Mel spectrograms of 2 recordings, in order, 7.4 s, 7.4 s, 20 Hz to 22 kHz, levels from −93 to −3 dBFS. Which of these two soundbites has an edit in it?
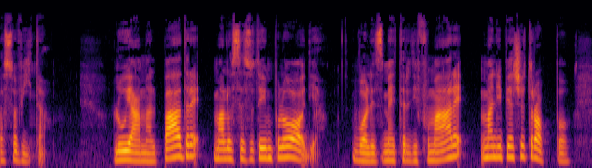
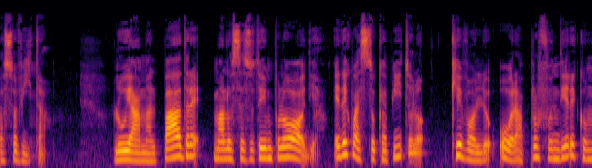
second; 1 cut; at 4.1 s

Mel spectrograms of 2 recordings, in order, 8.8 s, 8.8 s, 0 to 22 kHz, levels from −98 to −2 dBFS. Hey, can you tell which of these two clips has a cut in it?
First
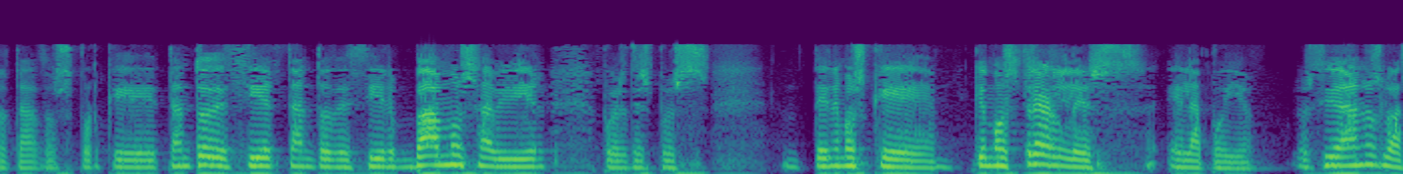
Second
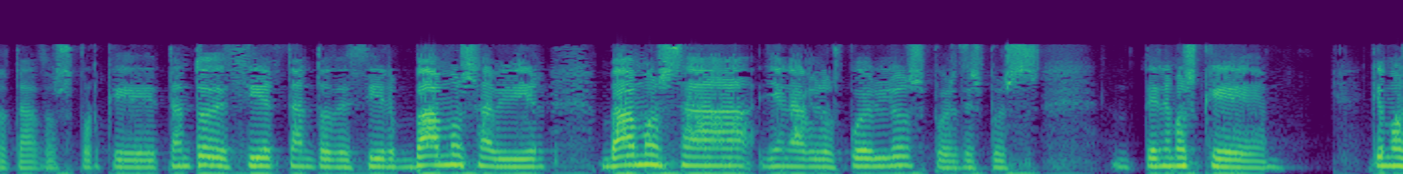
first; 2 cuts; at 3.7 s, 6.0 s

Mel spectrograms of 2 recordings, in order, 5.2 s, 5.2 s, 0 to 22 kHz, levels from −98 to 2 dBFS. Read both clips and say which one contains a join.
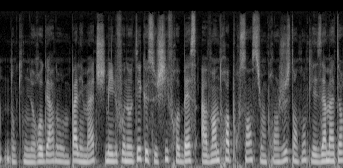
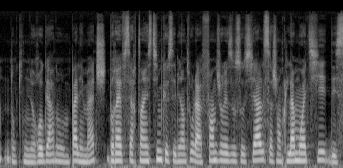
second; 1 cut; at 1.6 s

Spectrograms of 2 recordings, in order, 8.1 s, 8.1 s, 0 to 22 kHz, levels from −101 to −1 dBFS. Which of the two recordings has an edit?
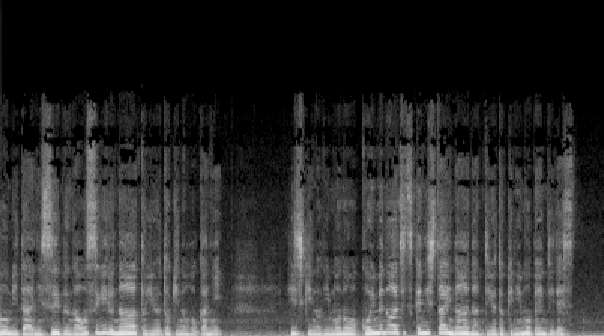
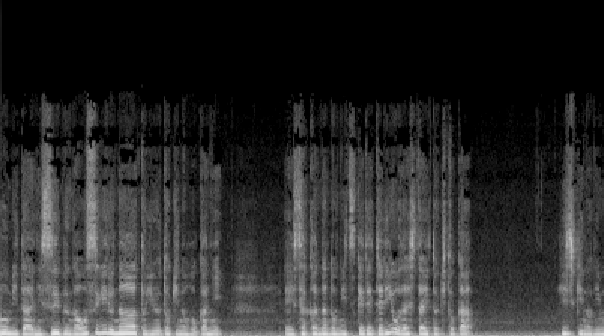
first; 1 cut; at 3.7 s

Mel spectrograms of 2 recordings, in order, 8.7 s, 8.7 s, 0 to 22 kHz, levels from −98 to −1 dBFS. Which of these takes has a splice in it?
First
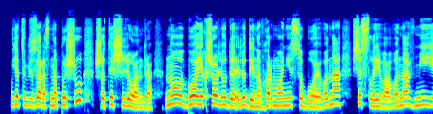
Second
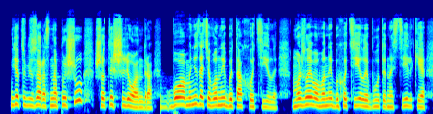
second; 1 cut; at 3.2 s

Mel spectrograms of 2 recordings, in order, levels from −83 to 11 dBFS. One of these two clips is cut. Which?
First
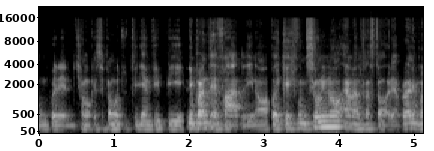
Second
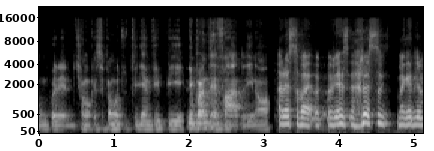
second; 1 cut; at 3.1 s

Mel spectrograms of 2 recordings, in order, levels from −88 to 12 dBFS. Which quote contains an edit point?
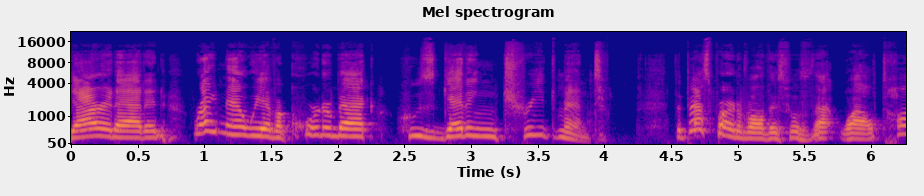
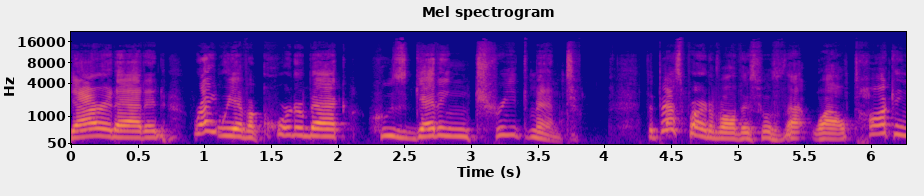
second; 1 cut; at 1.1 s

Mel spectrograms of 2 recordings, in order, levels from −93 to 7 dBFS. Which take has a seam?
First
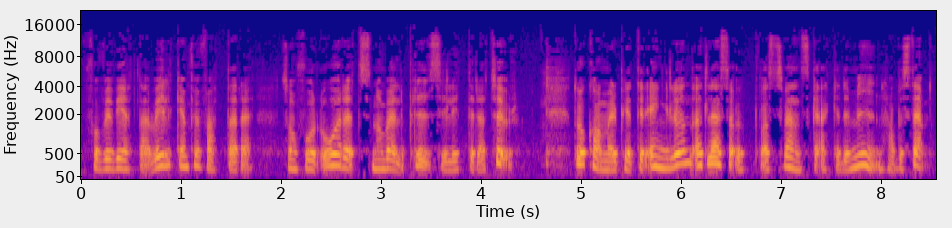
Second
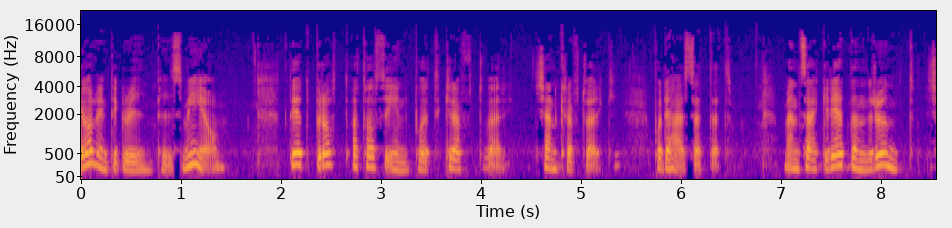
second; 1 cut; at 2.0 s

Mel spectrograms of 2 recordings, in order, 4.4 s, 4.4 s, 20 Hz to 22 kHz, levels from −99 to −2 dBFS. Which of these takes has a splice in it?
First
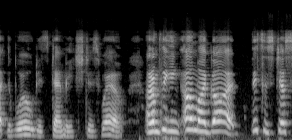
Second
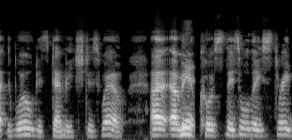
first; 1 cut; at 2.1 s

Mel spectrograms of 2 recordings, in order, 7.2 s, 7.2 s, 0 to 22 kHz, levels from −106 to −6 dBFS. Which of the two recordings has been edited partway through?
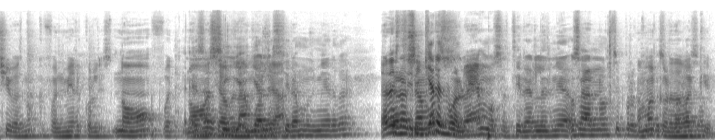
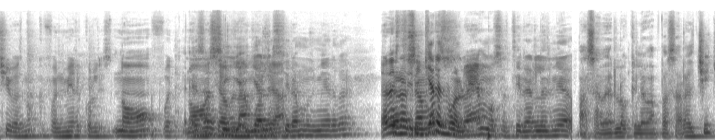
second; 1 cut; at 5.7 s

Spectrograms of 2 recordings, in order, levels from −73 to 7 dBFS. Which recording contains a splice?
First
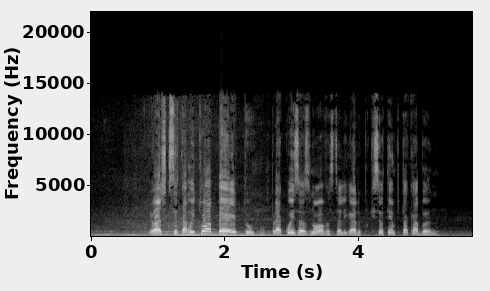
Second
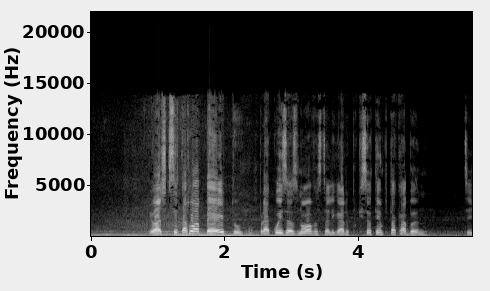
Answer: second; 1 cut; at 1.4 s

